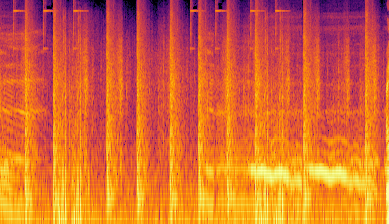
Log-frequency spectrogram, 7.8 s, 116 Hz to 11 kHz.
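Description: Repeated handgun shots from Resident Evil Code Veronica on PS2, about a dozen sharp reports spaced irregularly, loud and close, with a steady tonal game background swelling toward the end.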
